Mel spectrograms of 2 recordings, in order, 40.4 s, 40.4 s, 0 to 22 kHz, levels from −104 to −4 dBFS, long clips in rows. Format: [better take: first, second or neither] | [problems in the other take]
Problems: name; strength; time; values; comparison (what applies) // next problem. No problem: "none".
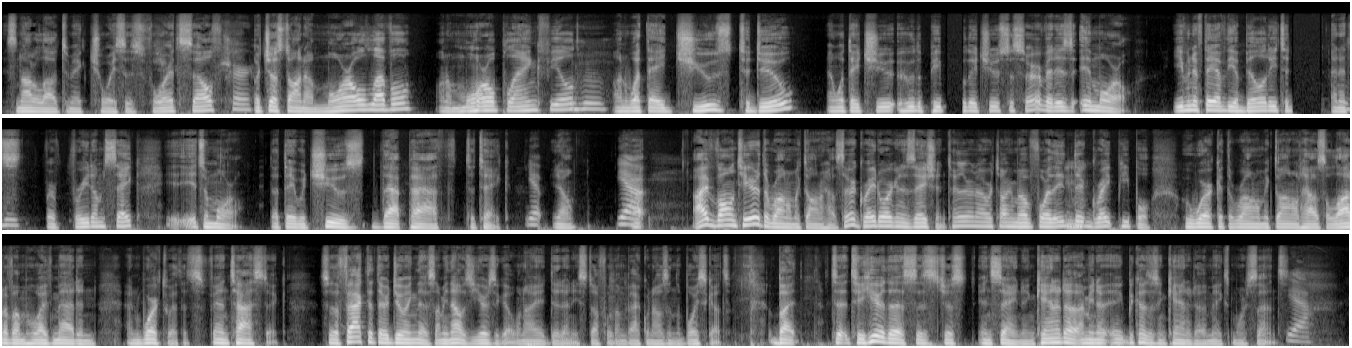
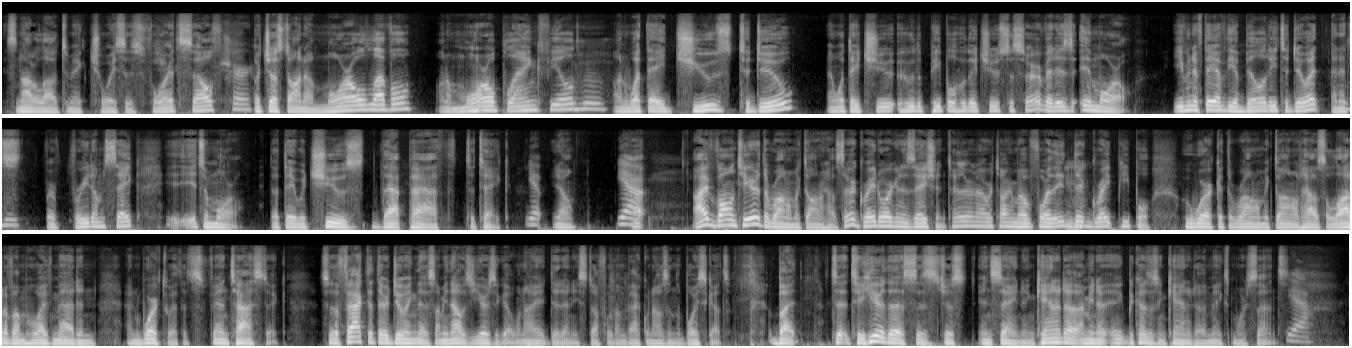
second | audio cutting out; at 9.5 s and at 13 s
